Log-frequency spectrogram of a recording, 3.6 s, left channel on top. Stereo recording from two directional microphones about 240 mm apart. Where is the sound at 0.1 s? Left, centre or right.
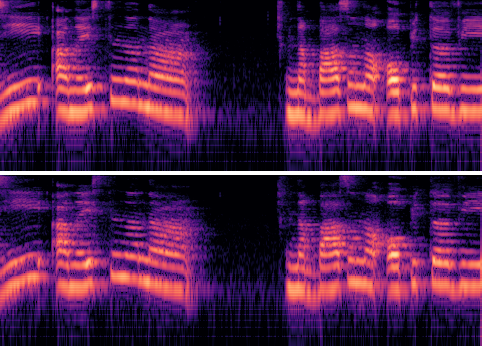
Left.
